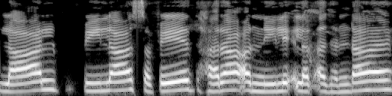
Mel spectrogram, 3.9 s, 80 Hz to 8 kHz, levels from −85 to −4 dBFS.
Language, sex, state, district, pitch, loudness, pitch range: Hindi, female, Uttar Pradesh, Budaun, 245 Hz, -12 LUFS, 230-270 Hz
